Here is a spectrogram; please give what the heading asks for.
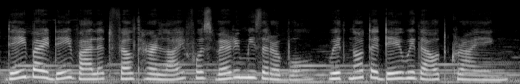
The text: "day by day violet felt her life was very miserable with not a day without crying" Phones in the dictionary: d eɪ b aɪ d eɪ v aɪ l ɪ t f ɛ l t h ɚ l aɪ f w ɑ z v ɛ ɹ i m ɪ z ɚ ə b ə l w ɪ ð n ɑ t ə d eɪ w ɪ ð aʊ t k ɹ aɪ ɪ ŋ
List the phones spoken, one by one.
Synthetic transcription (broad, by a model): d eɪ b aɪ d eɪ v aɪ l ɪ t f ɛ l t h ɚ l aɪ f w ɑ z v ɛ ɹ i m ɪ z ɚ ə b ə l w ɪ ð n ɑ t ə d eɪ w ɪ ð aʊ t k ɹ aɪ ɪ ŋ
